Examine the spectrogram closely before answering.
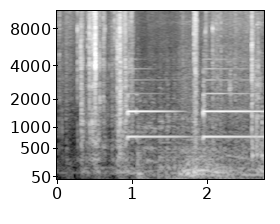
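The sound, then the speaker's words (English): Sounds come from a car as its driver heads home from work: a few sharp clicks and jangles, then a steady two-note electronic chime over a low engine hum. “I am driving home, so I'm leaving work a little early today.”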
